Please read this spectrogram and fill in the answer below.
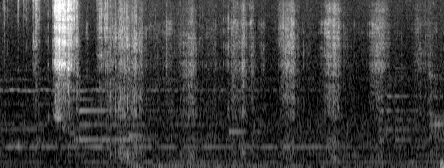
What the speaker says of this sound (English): Will you guys still be able to hear the cinnamon twist crunches?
